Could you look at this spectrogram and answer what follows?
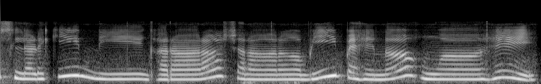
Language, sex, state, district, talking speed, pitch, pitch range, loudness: Hindi, female, Haryana, Charkhi Dadri, 110 wpm, 245 Hz, 230-305 Hz, -12 LUFS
